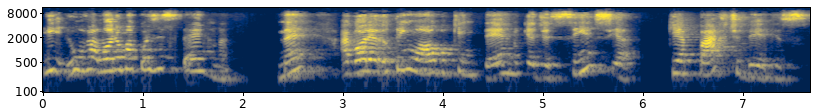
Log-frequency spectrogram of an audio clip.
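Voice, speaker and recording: A woman with an interior Minas Gerais accent speaks at a fairly slow pace in a high voice with lively intonation. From Brazil, interior of Minas Gerais. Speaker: teacher and therapist. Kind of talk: casual chat.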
